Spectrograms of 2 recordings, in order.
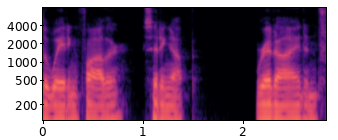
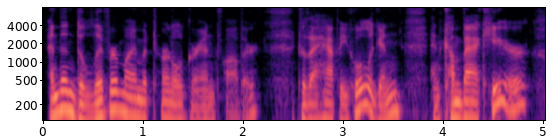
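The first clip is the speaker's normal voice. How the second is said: higher, lilting sarcastic breeziness; mock carefree; 6 semitones higher than usual. A narrator's reading. Father explains the grim choice, mock carefree. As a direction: make it sound so simple, climbing at the ends. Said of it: "to symbolize carefree simplicity".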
